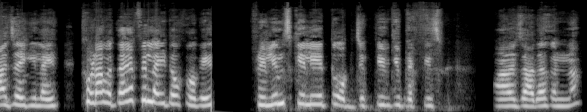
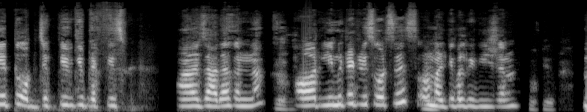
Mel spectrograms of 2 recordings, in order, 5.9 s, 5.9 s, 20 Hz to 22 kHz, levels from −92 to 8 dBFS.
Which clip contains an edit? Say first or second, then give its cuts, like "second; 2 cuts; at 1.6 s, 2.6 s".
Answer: first; 1 cut; at 2.2 s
